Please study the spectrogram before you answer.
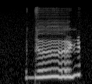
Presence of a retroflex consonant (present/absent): present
